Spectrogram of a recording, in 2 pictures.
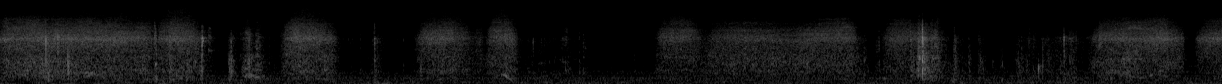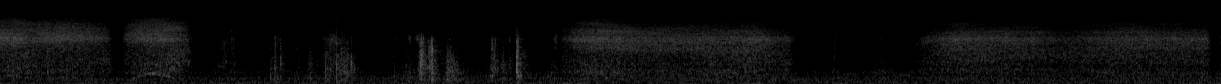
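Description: Cricut EasyPress heat press slid back and forth over a Teflon sheet on a sweatshirt, pressing iron-on heat transfer vinyl down: a faint rubbing hiss in a dozen or so strokes, each a second or two long, with short pauses between.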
